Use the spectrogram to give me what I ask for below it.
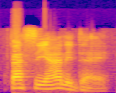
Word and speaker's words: Phasianidae: Phasianidae. Phasianidae. Phasianidae. I believe that's pronounced with a PH as an F, which is that's Greek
